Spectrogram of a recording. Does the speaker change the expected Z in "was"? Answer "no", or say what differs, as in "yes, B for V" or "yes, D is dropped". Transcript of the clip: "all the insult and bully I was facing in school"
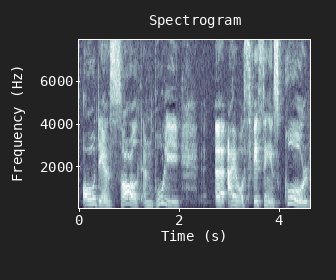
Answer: yes, S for Z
